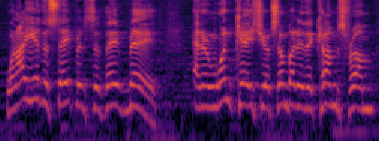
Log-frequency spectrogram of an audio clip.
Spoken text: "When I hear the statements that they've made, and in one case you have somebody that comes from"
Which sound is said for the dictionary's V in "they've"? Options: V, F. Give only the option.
V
